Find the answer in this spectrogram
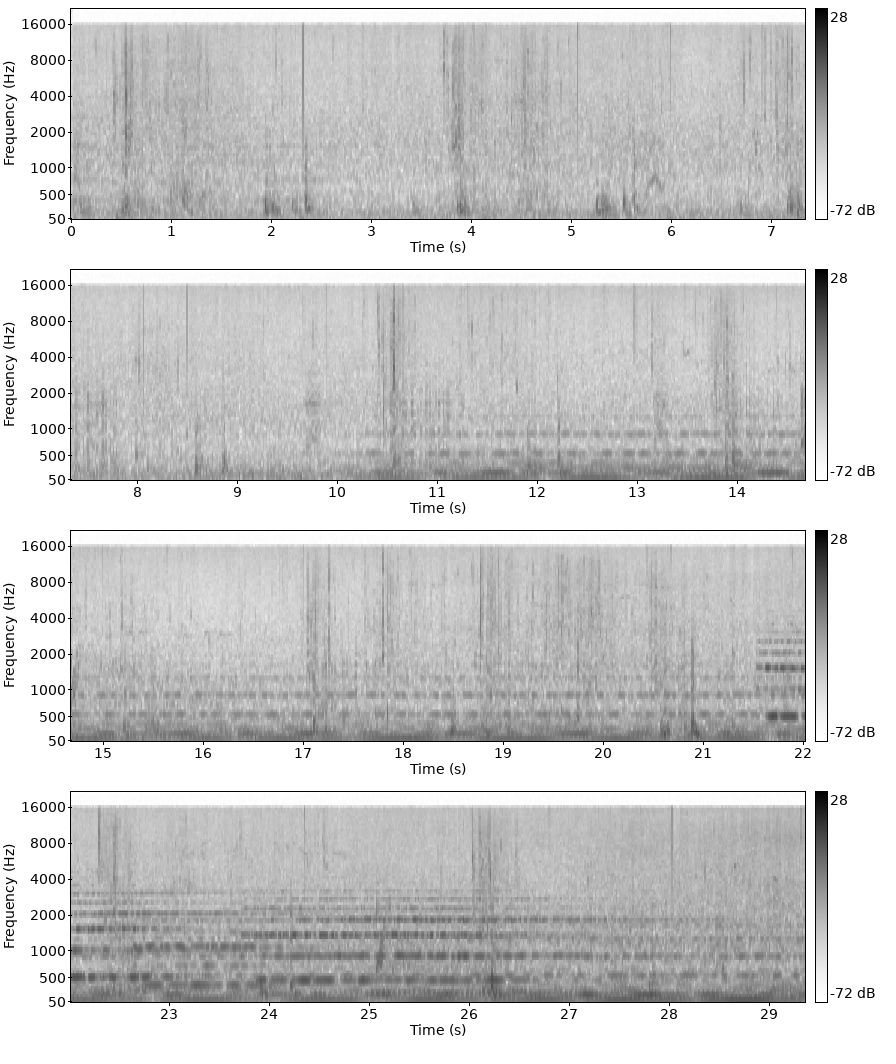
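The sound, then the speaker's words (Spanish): Oars dip and splash through water in uneven strokes, with drips and wet squishes; after a few seconds a steady low drone swells underneath and keeps building, no voices present. “Y allí fueron puestos mientras los cristianos comenzaban a tomar sus remos y, encomendados a Dios, pensaban navegar la vuelta de las islas de Mallorca por ser la tierra de cristianos más cercana.”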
